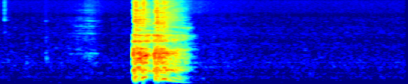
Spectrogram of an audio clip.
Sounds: Cough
